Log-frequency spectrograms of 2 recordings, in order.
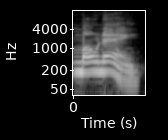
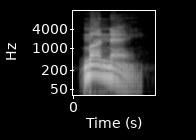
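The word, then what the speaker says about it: Moné: the ring Mercedes Monee so it's not Monae even though it's spelled Monae it's Monee the O say like a u Mone but with that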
